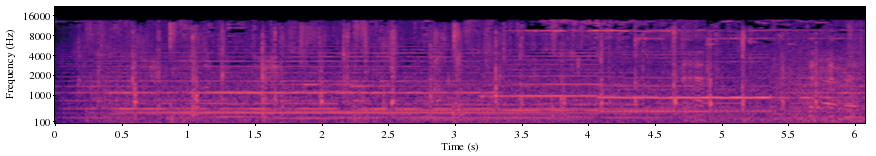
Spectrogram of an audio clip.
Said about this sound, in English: Two tramps giggle as Tyler walks along leading the foal on a rein.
